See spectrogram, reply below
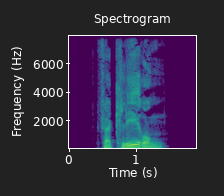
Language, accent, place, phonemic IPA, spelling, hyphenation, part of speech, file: German, Germany, Berlin, /fɛɐ̯ˈklɛːʁʊŋ/, Verklärung, Ver‧klä‧rung, noun, De-Verklärung.ogg
- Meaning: 1. glorification 2. Transfiguration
